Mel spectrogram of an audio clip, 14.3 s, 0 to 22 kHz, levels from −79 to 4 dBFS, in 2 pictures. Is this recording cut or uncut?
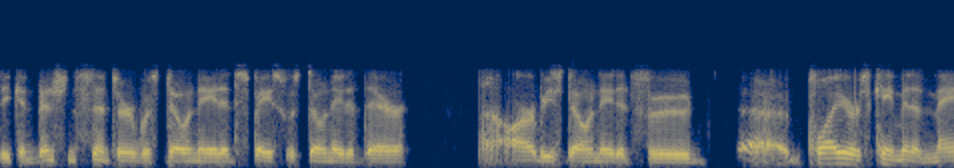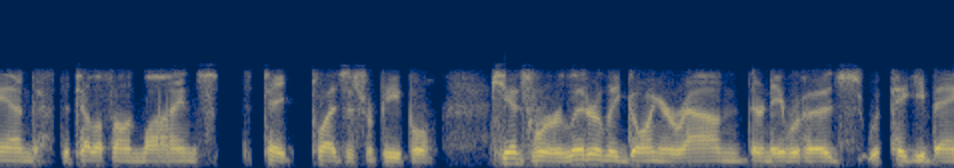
cut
